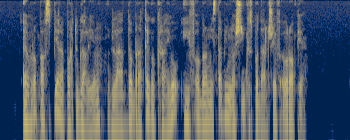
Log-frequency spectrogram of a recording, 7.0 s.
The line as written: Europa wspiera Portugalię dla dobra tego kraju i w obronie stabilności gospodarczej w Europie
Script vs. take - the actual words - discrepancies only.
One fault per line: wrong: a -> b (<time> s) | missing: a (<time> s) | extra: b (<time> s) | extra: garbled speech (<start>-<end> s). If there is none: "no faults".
no faults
